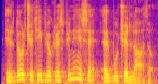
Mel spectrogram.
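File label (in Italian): "dorce", dialettale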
